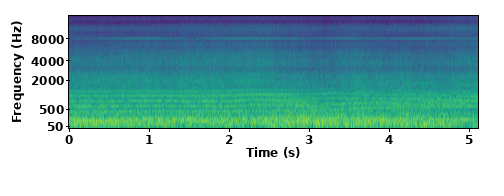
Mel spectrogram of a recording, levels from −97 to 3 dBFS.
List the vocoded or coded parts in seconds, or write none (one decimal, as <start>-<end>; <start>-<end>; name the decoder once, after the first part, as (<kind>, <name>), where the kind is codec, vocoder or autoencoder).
none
